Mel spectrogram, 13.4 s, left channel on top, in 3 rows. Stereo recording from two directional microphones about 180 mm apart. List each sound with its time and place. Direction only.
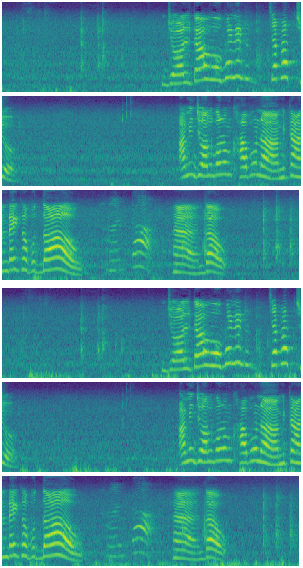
2.5 s a woman's voice: 20° right (ahead or behind)
7.1 s a woman's voice: 25° right (ahead or behind)
11.5 s speech: 15° right (ahead or behind)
